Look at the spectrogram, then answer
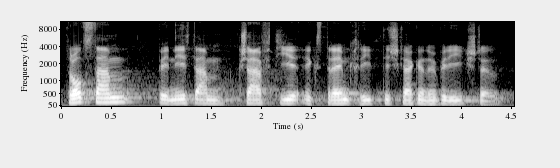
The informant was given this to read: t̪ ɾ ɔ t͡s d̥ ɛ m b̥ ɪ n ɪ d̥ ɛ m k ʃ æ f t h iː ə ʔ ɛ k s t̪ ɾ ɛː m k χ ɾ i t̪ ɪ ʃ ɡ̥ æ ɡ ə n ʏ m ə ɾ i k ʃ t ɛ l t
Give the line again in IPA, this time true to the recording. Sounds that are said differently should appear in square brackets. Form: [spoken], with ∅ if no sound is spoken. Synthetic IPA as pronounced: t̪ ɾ ɔ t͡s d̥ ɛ m b̥ ɪ n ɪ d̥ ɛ m k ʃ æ f t h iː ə ʔ ɛ k s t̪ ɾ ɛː m k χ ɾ i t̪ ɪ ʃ ɡ̥ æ ɡ ə n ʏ [b] ə ɾ [iː] k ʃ t ɛ l t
